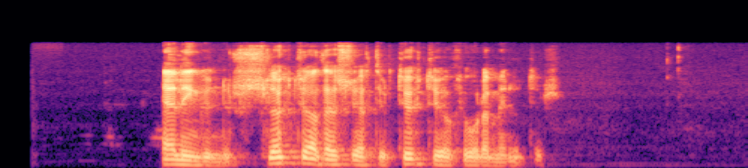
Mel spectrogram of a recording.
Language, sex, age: Icelandic, male, 30-39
